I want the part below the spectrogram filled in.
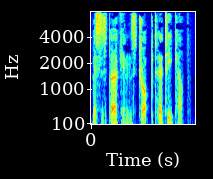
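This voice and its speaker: A man narrating an audiobook in an expressive storytelling style. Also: on the low side, measured pace, gravelly, husky, no echo, highs cut off. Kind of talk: scripted narration.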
